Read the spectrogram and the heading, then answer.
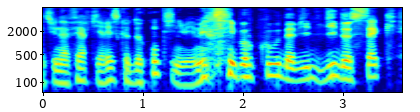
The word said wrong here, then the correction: Vodisek: Je rappelle que vous êtes Vodisek, excusez-moi, j'ai écorché votre patronyme.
